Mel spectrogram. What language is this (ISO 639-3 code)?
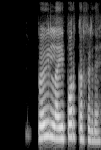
isl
